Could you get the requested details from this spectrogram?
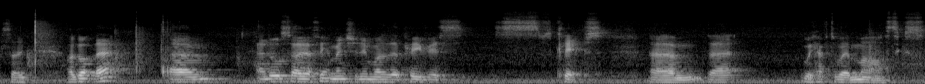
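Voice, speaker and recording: A man talks at a fairly low pitch with ordinary pitch variation. Noticeable background noise and audible room echo are present. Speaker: travel vlogger. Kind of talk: casual vlog talk to camera. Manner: mumbles a bit; hesitant, many fillers.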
